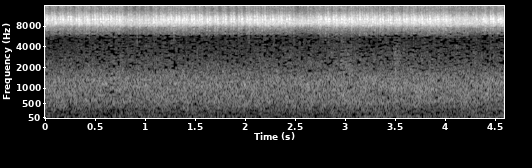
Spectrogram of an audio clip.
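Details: Crickets chirping as a steady, unbroken high-pitched trill that holds one piercing pitch throughout, with a faint softer hiss underneath and no other animals or voices.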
